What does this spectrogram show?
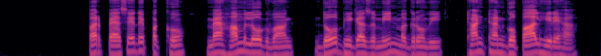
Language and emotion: Punjabi, neutral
